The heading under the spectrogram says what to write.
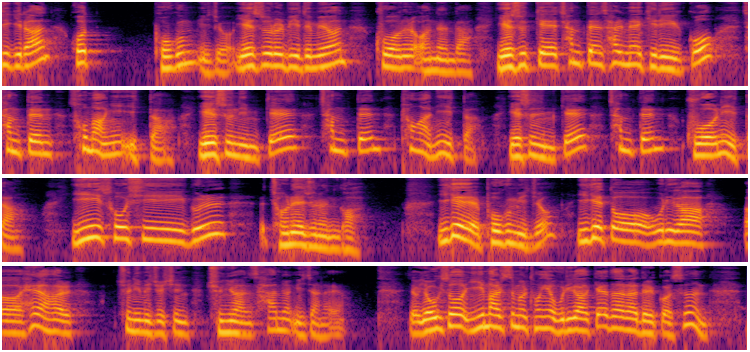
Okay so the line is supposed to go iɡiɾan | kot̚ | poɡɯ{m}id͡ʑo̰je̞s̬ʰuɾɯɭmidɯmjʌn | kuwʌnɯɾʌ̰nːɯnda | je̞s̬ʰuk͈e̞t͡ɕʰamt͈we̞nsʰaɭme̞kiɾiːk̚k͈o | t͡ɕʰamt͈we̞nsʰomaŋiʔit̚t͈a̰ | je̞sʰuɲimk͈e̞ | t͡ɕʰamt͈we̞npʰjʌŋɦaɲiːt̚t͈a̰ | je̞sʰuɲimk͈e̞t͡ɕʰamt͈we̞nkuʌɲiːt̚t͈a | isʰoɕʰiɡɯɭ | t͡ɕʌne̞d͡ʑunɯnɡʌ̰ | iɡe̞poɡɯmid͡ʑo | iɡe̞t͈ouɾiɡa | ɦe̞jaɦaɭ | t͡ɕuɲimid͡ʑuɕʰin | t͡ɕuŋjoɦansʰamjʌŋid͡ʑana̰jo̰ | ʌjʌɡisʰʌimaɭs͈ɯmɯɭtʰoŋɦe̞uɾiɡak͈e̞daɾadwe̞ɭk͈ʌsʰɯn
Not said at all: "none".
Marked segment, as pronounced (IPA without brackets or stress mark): m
